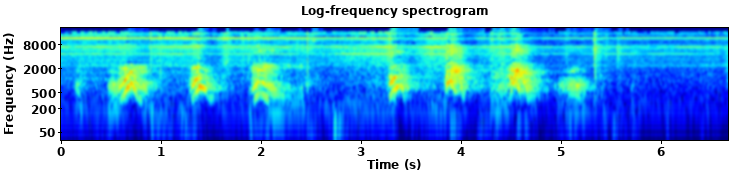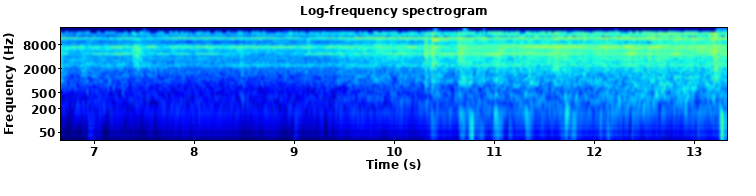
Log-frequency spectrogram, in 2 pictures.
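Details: Indoor vacuum-cleaner battle with a Shiba Inu present, a Labrador Retriever growing excited and beastly: six sharp, ringing barks in quick succession over five seconds, then near silence with low background rumble.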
